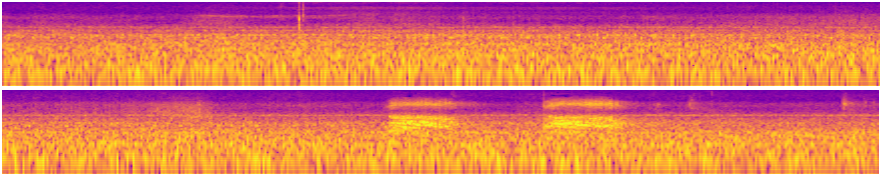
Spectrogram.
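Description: A bird gives two short calls about six and a half and seven seconds in, over a steady rumble from the Shinkansen train approaching along the track.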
